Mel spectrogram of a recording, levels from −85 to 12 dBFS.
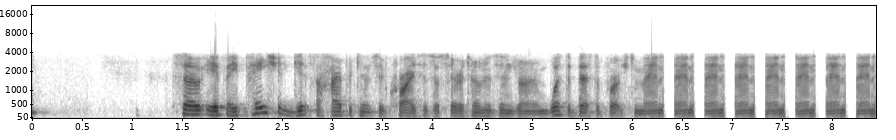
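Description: The whole clip runs through the AMR narrowband mobile codec, and it's plainly audible: the speech sits roughly between 150 Hz and 3.5 kHz and has that buzzy, synthetic edge you get from a low mode, consistent with around 7.4 kbps, where a few pulses per subframe drive the vocal-tract model.

At about 1.09 s there's a lost AMR speech frame. The decoder filled the gap, which fits a single 20 ms frame, by reusing the last good pitch and filter settings at reduced gain, so you hear a brief dip or warble before things pick up.

From 6.31 s to the end it turns into a stutter with silent gaps. A 186 ms burst repeats every 303 ms, with 117 ms of dead digital silence in between, seven times over. That points to a player or stream that likely stalled and kept replaying its last fragment, and whatever should have played there is gone.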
